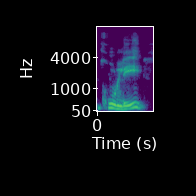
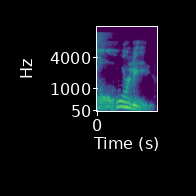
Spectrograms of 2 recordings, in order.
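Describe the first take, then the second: First: The name begins with a hard K sound. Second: The name begins with a breathy H sound. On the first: This is the usual modern pronunciation. The speaker calls it wrong. "That's the way it's being pronounced usually" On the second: This is the likely original pronunciation. The speaker calls it right. "the right pronunciation back then at the time was Huli"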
